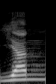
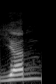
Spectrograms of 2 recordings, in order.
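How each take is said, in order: No difference in how they are said.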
